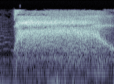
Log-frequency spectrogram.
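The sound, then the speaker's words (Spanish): A person imitates a lizard with one long, loud, breathy hiss lasting about two seconds, steady throughout and fading slightly at the end, with no talking. “Escúcheme, háganle que tener háganle un lagarto al tío.”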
